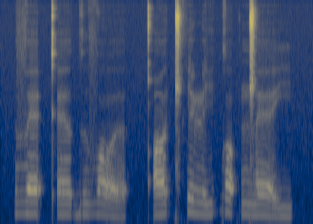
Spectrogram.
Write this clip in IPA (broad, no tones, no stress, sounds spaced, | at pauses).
v ɛ ʔ kʼ ɛ ə̯ ɡ ɯ v ɔ ə̯ | qʼ ɔ ə̯ ǁʰ i ɭ i ɡ ɔ ʔ ŋ͡ǁ ɛ j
